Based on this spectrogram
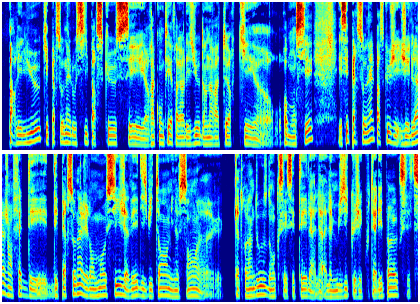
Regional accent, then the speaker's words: Provence-Alpes-Côte d'Azur, France; d'écrire ce roman avec pour cadre la Côte d'Azur, parce que chaque fois que je retournais dans ma région natale, les gens me disaient « Ah, c'est formidable tes livres, mais quand est-ce que tu nous écris un roman qui se passe là-bas ? »

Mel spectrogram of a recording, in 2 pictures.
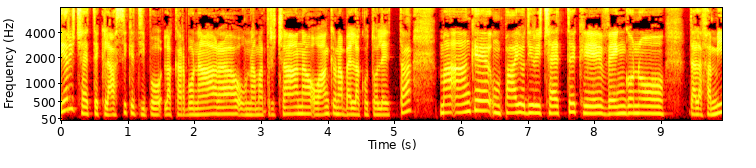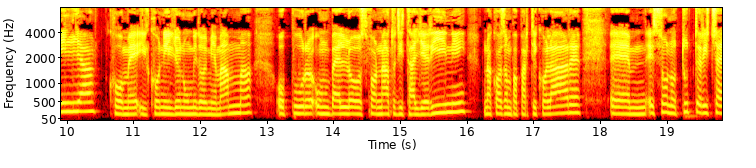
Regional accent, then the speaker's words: Carpi, Emilia-Romagna, Italy; also born or lived in Bolzano / Rome; Io sono un misto, mia mamma è veneta, di Conegliano, mio padre è nato a Carpi, però io sono nata a Bolzano, poi abbiamo vissuto a Roma e poi siamo tornati a Carpi.

